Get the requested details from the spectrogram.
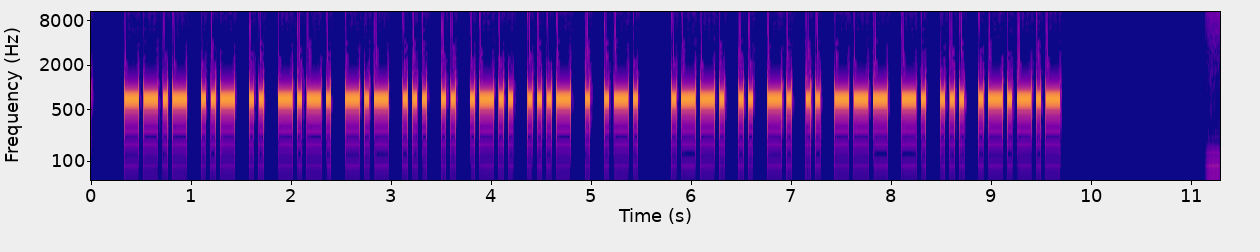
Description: Morse code, heard as a keyed tone, about 25 wpm, 700 Hz. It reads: QUICKSILVER PINIONS.
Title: Pangram Challenge v2 - 25wpm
